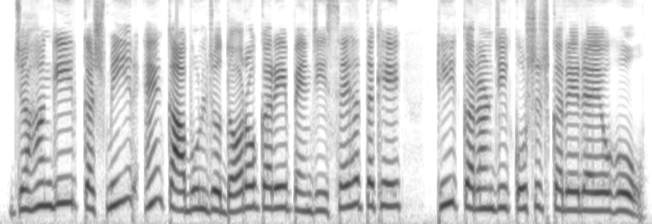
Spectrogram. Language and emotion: Sindhi, neutral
